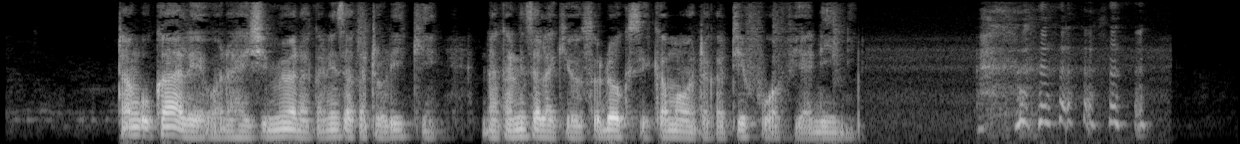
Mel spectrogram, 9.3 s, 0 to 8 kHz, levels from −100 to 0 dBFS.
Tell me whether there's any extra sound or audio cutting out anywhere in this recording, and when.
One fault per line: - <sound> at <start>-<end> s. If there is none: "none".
- laugh at 7.3-8.7 s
